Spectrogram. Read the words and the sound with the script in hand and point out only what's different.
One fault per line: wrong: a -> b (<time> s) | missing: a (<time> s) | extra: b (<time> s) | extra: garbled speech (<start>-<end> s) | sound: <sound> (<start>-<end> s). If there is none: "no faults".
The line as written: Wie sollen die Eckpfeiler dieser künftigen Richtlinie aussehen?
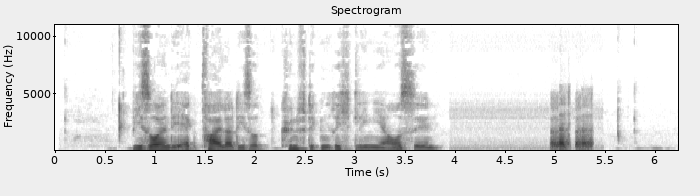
sound: laugh (5.0-5.4 s)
